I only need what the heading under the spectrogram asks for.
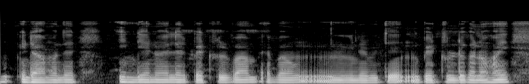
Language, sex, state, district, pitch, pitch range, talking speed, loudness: Bengali, male, Tripura, West Tripura, 105 Hz, 100-110 Hz, 135 wpm, -17 LUFS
